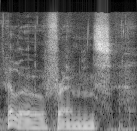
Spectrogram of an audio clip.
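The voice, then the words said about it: Smooth radio announcer voice. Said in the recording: “The best radio voice.”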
